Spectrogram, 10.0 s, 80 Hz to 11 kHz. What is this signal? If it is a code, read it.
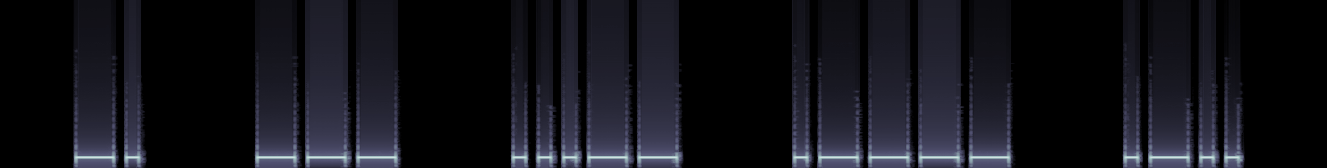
Morse code, heard as a keyed tone, about 13 wpm, spaced as for 7 wpm, 800 Hz. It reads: NO31L
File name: LEZIONI / 5 LBVC / 5 LBV ws 12wpm 3015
